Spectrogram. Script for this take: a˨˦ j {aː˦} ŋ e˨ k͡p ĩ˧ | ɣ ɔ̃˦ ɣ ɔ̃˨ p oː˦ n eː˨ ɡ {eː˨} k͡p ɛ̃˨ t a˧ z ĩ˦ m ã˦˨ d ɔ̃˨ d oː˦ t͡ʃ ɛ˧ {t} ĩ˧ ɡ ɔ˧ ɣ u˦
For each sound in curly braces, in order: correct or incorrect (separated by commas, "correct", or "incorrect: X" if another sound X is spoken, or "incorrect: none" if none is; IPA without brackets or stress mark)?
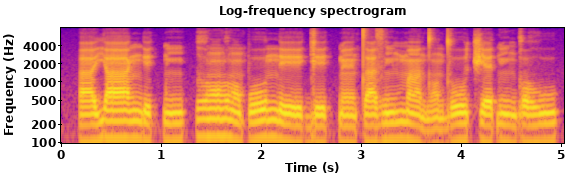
correct, correct, incorrect: ɗ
